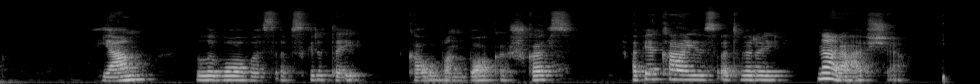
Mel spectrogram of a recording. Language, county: Lithuanian, Kaunas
